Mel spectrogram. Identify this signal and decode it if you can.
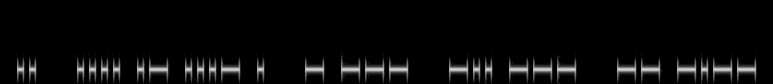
Morse code, heard as a keyed tone, about 21 wpm, 700 Hz. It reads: I HAVE TO DO MY
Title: Sentences with 3-Word Phrases - 20wpm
